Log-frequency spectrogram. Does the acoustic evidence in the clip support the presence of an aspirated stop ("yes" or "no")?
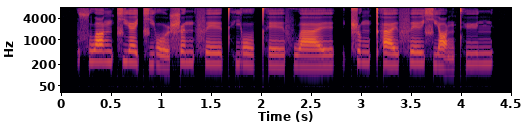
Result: yes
